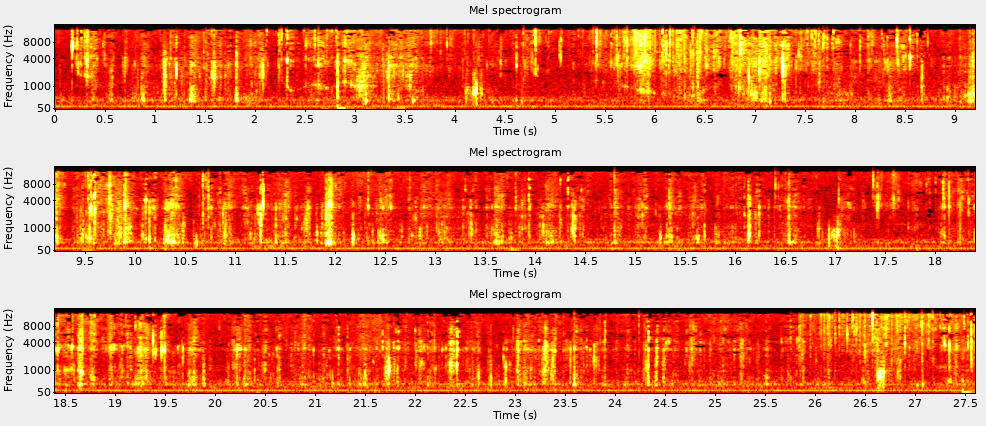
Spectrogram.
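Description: Close-miked biting and chewing of crispy, batter-coated fried chicken: a dense run of sharp crackly crunches from the fried crust, going on throughout, with a steady low hum underneath.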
